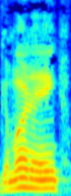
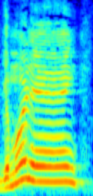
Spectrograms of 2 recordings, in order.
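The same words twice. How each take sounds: First: It is said flatly, without any excitement. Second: It is said warmly, with lively excitement. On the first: This is the greeting as it was actually heard. "Why doesn't he say it with excitement?" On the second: This is the friendly greeting that was expected. "He didn't say good morning"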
